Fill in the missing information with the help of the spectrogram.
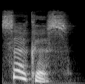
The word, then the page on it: circus: British English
